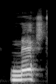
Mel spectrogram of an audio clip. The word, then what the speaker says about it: knock: Next word है KNOCK, यहाँ पर भी एन से पहले के आया है तो के का उच्चारण हमने नहीं करना है। एन का उच्चारण हम न करेंगे, ओ को ओ की मात्रा लिखेंगे ऐसे, और सी के का उच्चारण कै करेंगे।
